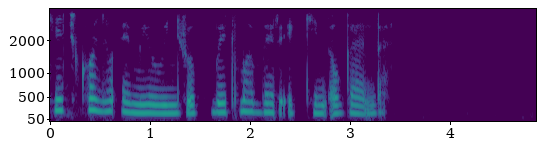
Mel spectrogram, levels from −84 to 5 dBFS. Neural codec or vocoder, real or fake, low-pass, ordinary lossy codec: none; real; 3.6 kHz; Opus, 32 kbps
